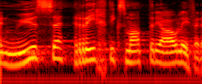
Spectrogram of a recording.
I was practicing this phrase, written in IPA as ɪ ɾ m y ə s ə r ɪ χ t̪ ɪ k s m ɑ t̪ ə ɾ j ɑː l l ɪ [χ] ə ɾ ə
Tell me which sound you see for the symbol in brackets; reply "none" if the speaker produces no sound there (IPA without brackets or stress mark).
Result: f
